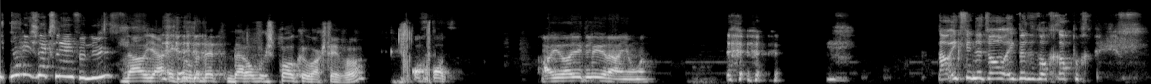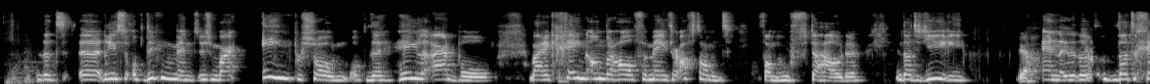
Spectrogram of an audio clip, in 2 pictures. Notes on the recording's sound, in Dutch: Niet vanuit een gelikte radiostudio, wel vanuit huis via Zoom.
